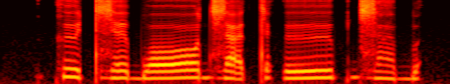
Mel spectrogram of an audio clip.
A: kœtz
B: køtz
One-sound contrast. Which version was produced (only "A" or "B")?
B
